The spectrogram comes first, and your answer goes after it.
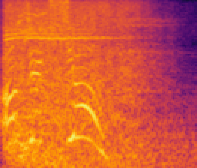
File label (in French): "objection", French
